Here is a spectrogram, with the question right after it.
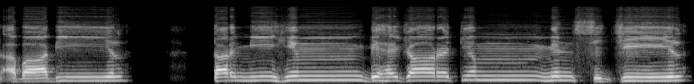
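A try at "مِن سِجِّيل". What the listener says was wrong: मिन सिज्जील नहीं है, इज़ार नहीं है नून साकिन का. नून साकिन का के बाद सीन है. इख्फा करना है ना मेरे भाई.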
